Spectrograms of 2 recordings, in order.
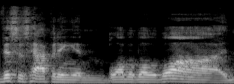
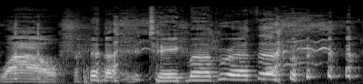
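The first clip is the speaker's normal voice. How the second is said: laughing through the words; 7 semitones higher, much slower than usual. Real, not acted. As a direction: giggle out a mock swoon. Reacting to a picture, laughing.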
